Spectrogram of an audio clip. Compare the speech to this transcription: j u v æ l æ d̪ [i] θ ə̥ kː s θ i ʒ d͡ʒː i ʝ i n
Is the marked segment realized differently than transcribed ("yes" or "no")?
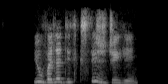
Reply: no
